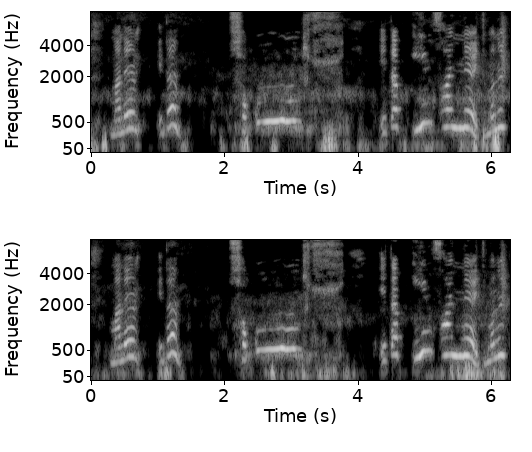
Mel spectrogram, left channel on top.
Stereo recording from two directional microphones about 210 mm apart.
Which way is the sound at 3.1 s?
10° right (ahead or behind).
